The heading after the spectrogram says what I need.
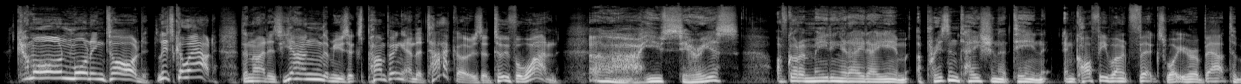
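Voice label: NZ English Voice Sample, New Zealand English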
